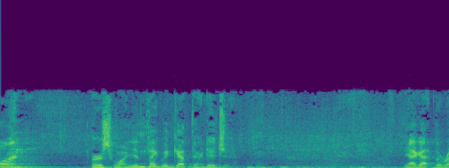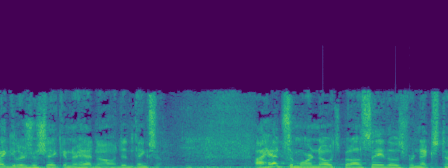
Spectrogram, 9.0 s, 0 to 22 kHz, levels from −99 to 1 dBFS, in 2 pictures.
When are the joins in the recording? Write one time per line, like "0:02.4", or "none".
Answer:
none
